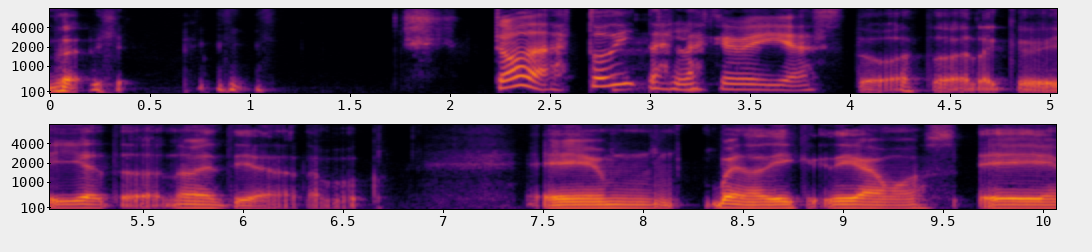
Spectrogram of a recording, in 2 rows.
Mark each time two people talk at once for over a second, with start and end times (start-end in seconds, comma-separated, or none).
none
